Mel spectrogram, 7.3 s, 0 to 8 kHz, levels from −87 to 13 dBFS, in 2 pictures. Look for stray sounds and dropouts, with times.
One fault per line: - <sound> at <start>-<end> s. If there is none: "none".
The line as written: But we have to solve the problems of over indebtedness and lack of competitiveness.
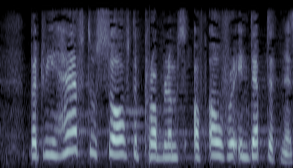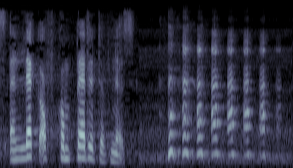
- laugh at 5.6-7.2 s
